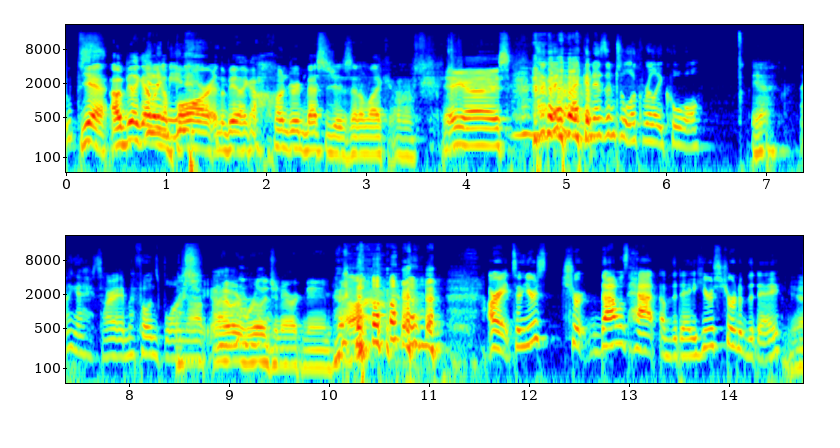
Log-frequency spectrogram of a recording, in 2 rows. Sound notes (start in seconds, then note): 10.0 laughing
